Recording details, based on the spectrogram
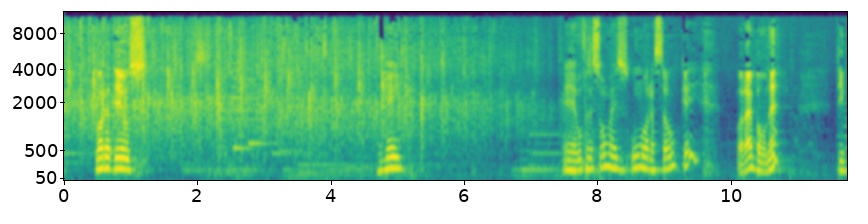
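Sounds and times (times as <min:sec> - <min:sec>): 
audience applauding: 0:00.0 - 0:07.5
speech: 0:00.4 - 0:01.3, 0:04.7 - 0:05.2, 0:07.4 - 0:10.8, 0:11.6 - 0:11.7.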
